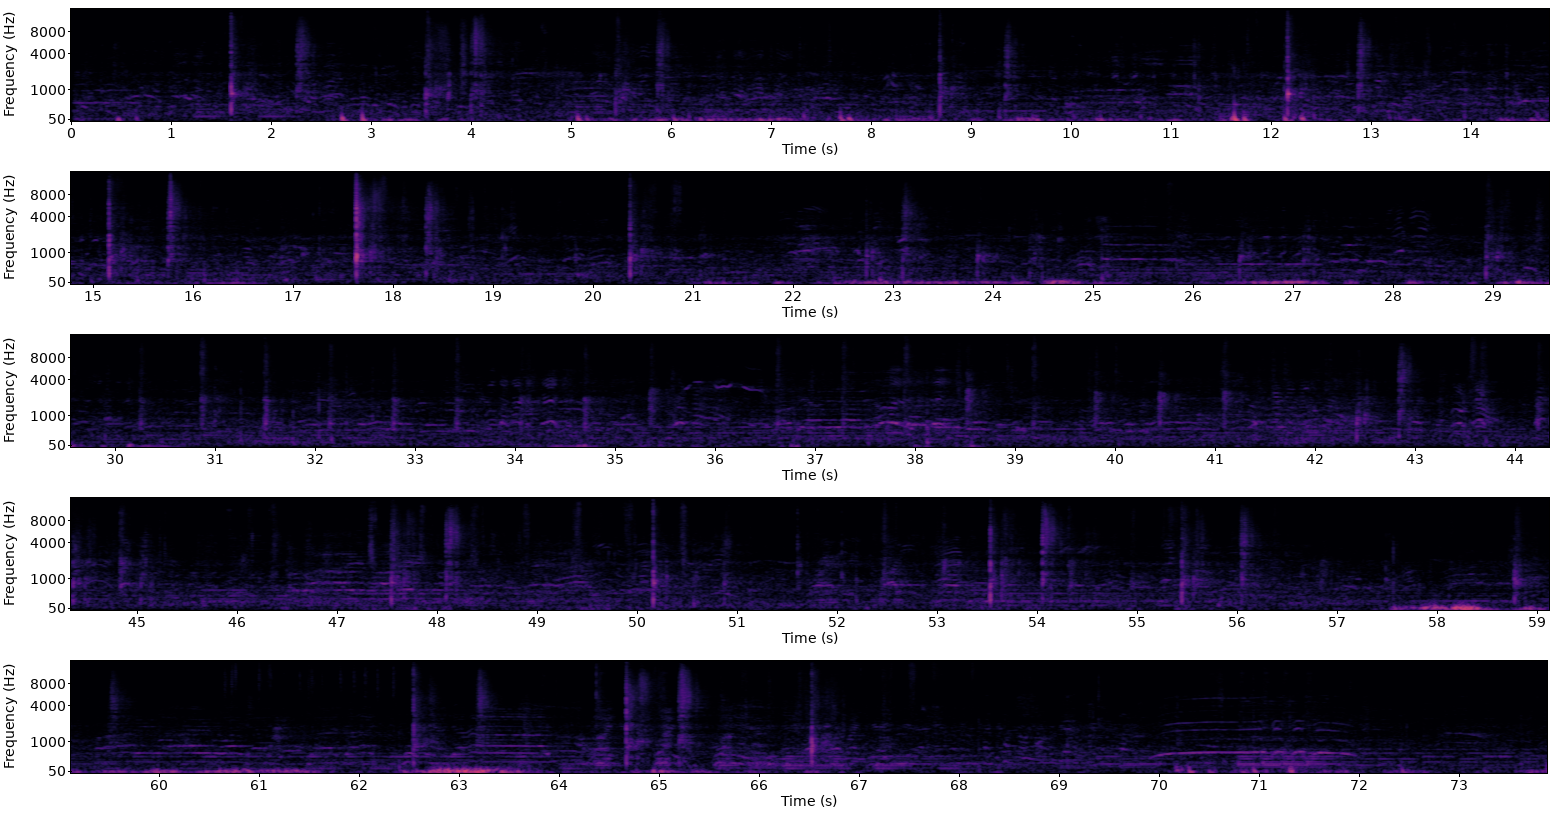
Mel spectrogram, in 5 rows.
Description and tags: fronton y musica en el clot
Recorded by Maria Jose Arraiza
Latino youth playing fronton in the Clot de la Mel, while his companions accompany the game with a traditional song.
Recorded with a Zoom H1 recorder.
people, america, culture, guitarra, musica, latina, elsodelascultures, pelota, guitar, fronton, music, cultura, gente, ambience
